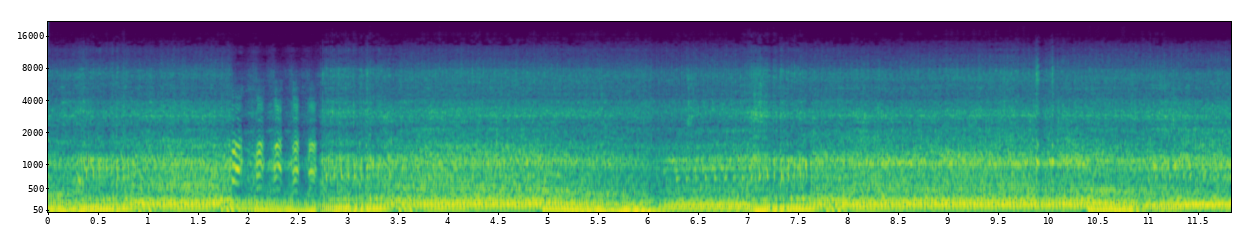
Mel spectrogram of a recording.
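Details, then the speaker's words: Oliver 550 tractor, very late model, after pushrod repair and valve adjustment, first test run: loud steady even engine beat, no knocks or misses, slight speed variation; running healthy. "Boy, she runs good."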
